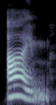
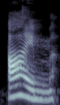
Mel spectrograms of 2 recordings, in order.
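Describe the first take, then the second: First: It is shortened into one syllable. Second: The same.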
